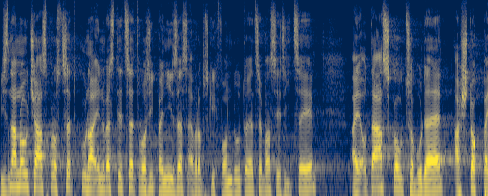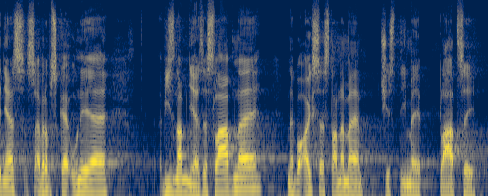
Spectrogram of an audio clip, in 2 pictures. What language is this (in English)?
Czech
